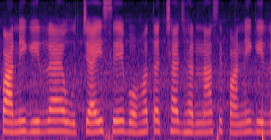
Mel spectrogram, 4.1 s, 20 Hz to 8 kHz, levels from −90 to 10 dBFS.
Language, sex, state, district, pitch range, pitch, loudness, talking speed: Hindi, female, Odisha, Sambalpur, 200-220 Hz, 215 Hz, -22 LUFS, 175 wpm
